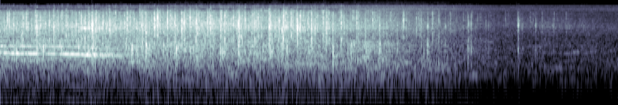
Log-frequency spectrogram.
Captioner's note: applause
